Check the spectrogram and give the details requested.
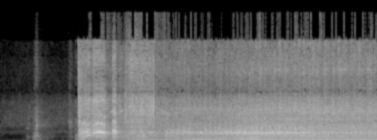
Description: Rattle noise coming from distributor; / replaced dist; same problem / check lma's are all ok / valve lash performed and ok / Noise stills there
